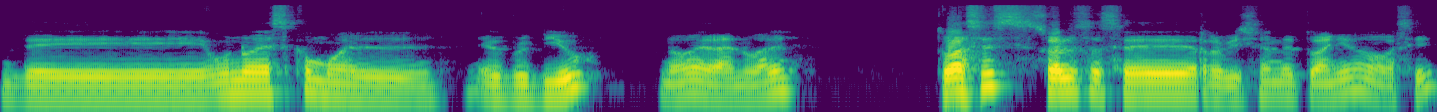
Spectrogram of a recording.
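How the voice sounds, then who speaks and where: A man talks at a fairly slow pace with a dark, mellow tone and medium pitch. His pitch varies in an ordinary way against a quiet background. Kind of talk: casual chat. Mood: relaxed, joking. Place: home room. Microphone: video call.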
